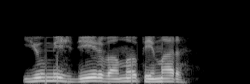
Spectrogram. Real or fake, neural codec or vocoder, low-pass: real; none; 3.6 kHz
